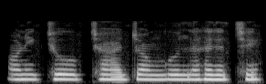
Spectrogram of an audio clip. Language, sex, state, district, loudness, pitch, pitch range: Bengali, female, West Bengal, Cooch Behar, -15 LUFS, 230 Hz, 225-230 Hz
